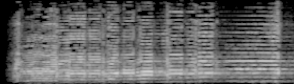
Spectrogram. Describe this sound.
Rover-Exotica
A brief finger passage recorded on a Washburn Rover travel guitar, digitally filtered and played backwards.
guitar, backward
